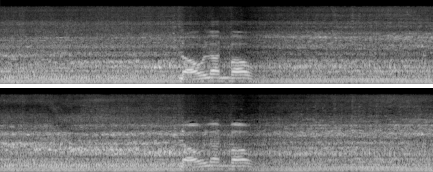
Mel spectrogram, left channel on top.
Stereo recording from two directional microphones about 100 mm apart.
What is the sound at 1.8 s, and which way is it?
Speech, 35° left (ahead or behind).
